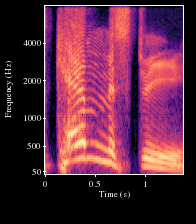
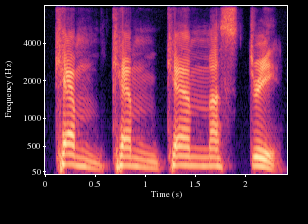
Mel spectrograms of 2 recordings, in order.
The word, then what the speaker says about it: chemistry: first this one is chemistry now remember that H is silent just like mechanic chemistry chemistry Jason chemistry chemistry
